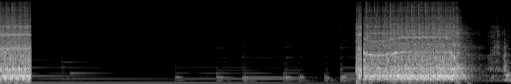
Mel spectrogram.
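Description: A sewing machine stitches piping cord into fabric, opening with a short loud burst, then falling to a quiet hum with faint clicks. A long, loud, steady run of stitching follows before stopping near the end.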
